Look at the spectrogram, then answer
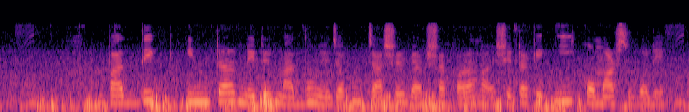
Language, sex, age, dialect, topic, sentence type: Bengali, female, 36-40, Standard Colloquial, agriculture, statement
